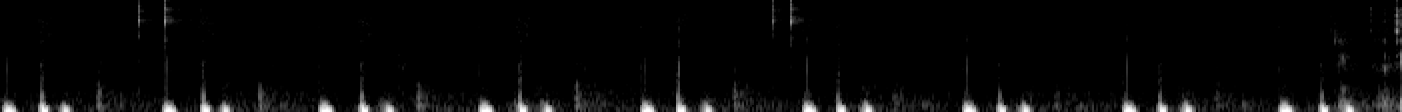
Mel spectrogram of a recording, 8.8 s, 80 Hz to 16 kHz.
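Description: Simulated heart sounds at about 60 beats a minute, each beat a firm pair followed by a soft low thud: a ventricular gallop (S3).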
